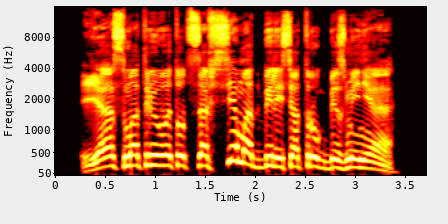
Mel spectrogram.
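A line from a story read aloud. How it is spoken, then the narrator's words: Loud speech. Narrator (Russian): Все так же громко говорю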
